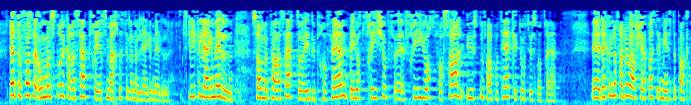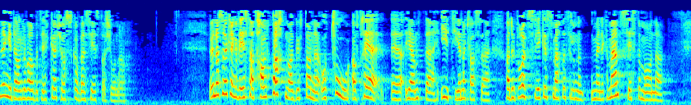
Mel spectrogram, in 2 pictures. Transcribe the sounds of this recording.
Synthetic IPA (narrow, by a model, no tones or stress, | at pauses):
d̪̥ɛnt̪ʰʊkfɔʁsæɪʔʊŋd̪ɔmsbʁʉːkəʁɛsɛp̚t̪fʁiːəsmæʁt̪əst̪ɪlənɛleːɡəmɪd̪l̩ | sliːkəleːɡəmɪd̪l̩n̩ | sɔmpʰɑʁɑsɛt̪ːʊɪbɪpʰʁʊfeːnblɛːjʊʁt̪fʁiːɔpfʁiːjʊʁt̪fɔʁsɑːlʉːt̪n̩fɔʁɑpʊt̪ʰeːkiːt̪ʰuːt̪ʰʉːsn̩oːt̪ʰʁeː | d̪ɛkʰʉnːəfʁɑːd̪øːɑʋçøːpəsd̪iːmɪnst̪əpʰɑk̪nɪŋiːd̪ɑːɡlɪʋɑːʁəbʉt̪ʰɪkəçɔskəɔːbɛnsiːnst̪ɑʃuːnəʁ | ʔʉnəʁsøːknɪŋəʋiːst̪əɑt̪hɑlpʰɑʁt̪n̩ɑʋɡʉt̪əʁnəʔɔt̪ʰuːɑːʋt̪ʰʁeːjɛnt̪əiːt̪ʰiːənəkʰlɑsə | hɑd̪əbʁʉkt̪sliːkəsmæʁt̪əst̪ɪləmɛd̪ɪkɑmɛnt̪sɪst̪əmoːnə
